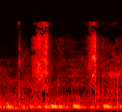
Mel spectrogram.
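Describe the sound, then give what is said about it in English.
A quick, raspy ratcheting sound of the tiny plastic zippers on a necktie being zipped comes in two short bursts over a low background hum. “That was my zipper tie.”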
